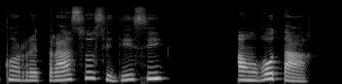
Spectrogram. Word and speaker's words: en retard: Tarde o con retraso se dice en retard. En retard. D al final no se pronuncia.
